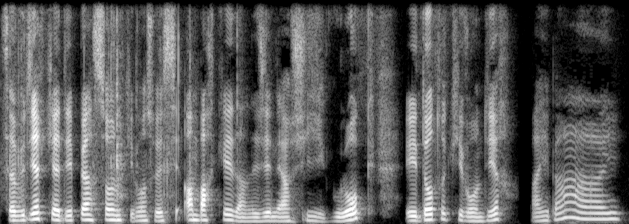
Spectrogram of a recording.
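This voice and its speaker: A woman with a low voice and a regional French accent reads tarot cards in a relaxed, spoken way. She muses aloud and drifts from thought to thought as if chatting with her viewers. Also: normal speed, slight background noise. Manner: musing aloud, loose and conversational. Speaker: tarot reader and psychic. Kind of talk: casual spoken tarot reading.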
